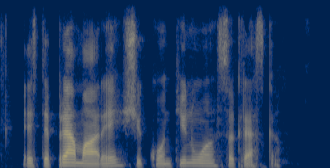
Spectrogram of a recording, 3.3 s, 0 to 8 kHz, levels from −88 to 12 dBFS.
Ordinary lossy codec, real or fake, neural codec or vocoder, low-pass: Opus, 32 kbps; real; none; 7.2 kHz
